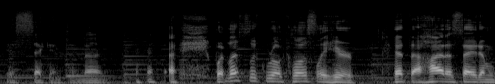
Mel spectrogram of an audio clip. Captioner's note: laughs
